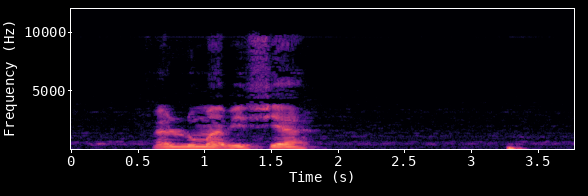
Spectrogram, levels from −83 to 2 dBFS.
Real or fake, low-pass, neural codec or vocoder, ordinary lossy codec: real; 9.9 kHz; none; MP3, 96 kbps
